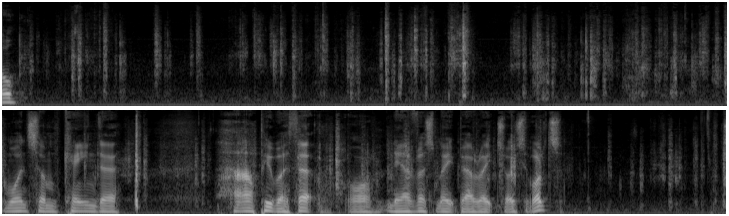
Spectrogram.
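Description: A thin plastic sheet crinkles as it is handled.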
